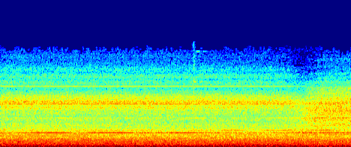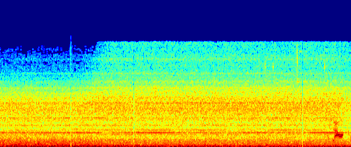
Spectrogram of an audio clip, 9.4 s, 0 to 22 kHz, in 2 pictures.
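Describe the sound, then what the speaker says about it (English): An airliner in the video game Microsoft Flight Simulator 2020 rolls for takeoff on a runway in Indonesia, giving a loud, steady jet engine roar that holds without letup from start to end. "Cleared for takeoff runway 7 left."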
